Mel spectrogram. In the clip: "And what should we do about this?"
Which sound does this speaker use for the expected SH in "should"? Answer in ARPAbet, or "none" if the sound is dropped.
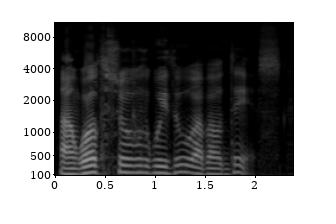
S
